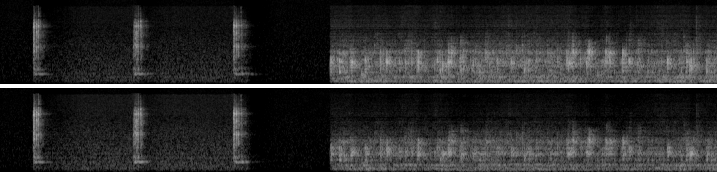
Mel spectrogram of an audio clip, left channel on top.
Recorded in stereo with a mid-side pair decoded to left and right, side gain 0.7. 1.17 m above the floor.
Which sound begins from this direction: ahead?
Ticking, at 0.3 s.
